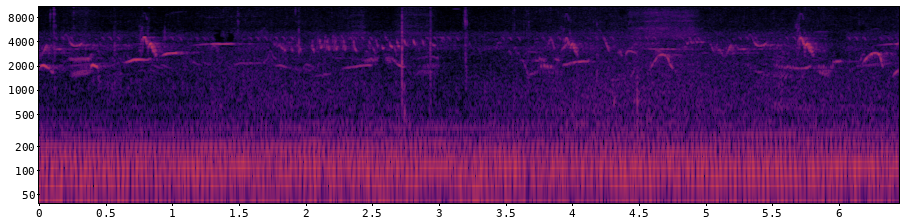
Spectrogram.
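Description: Small birds chirping over and over in short rising and falling calls, over a steady low hum.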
